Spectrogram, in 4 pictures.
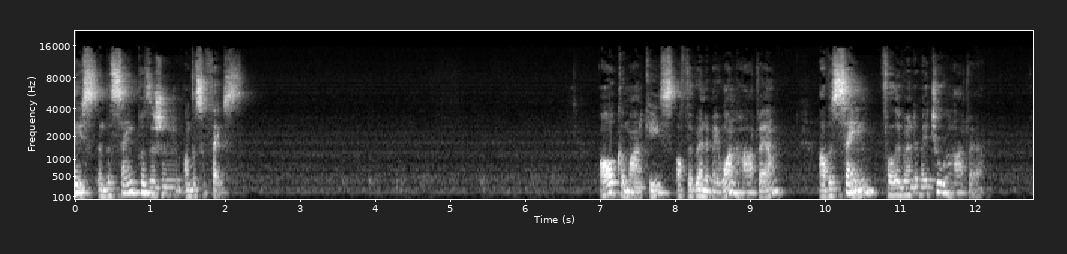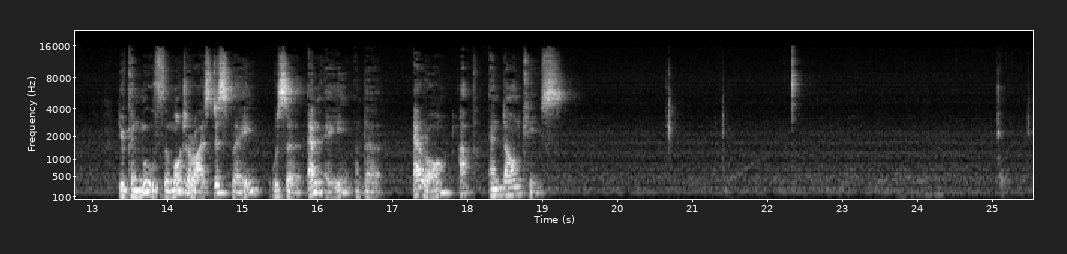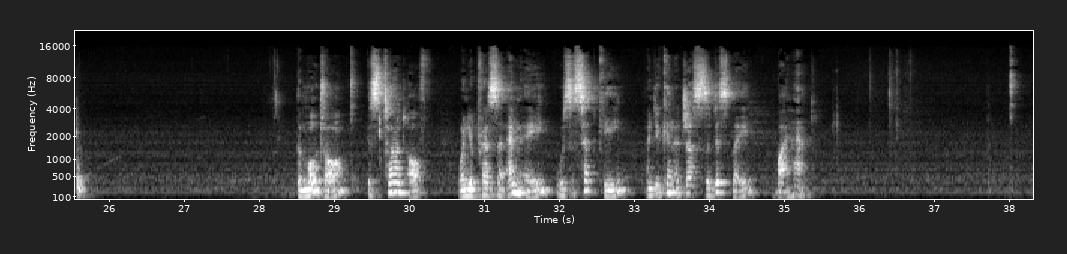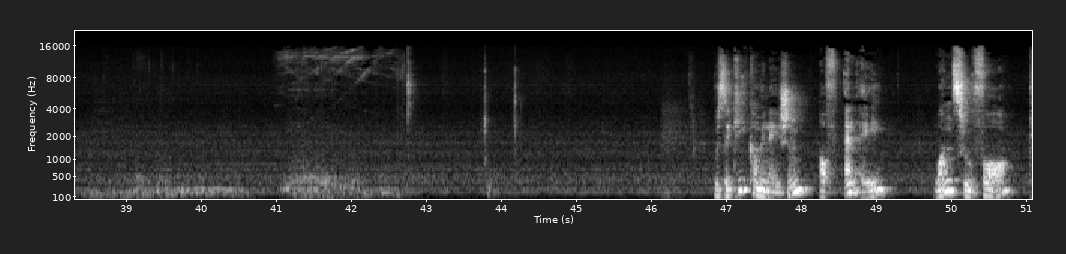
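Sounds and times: low steady hum: 0.0 - 51.0
motorized display mechanical rumble: 36.6 - 46.1.

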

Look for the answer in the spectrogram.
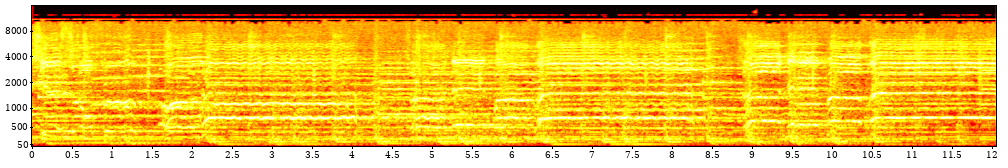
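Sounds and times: pop band accompaniment: 0.0 - 12.0.

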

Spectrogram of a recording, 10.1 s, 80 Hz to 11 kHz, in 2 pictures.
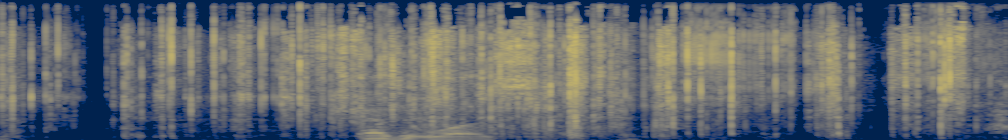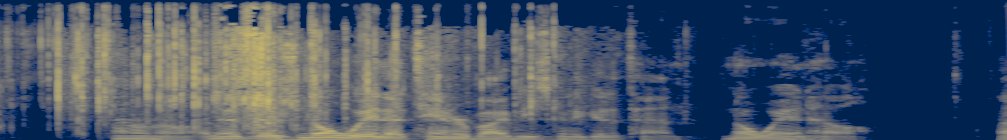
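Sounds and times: foil wrapper tearing and crinkling: 0.0 - 8.1.

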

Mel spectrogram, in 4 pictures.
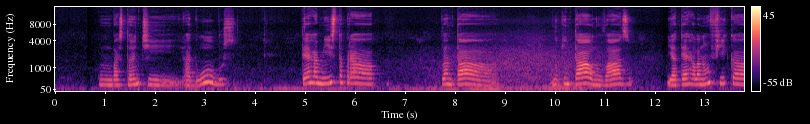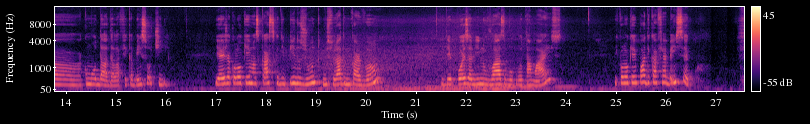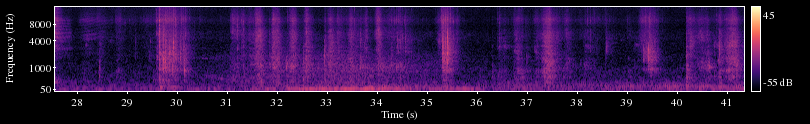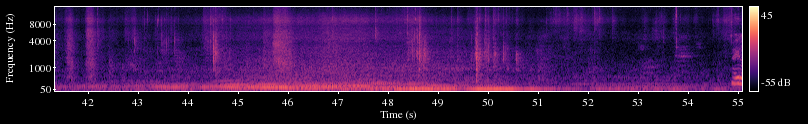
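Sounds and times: potting mix crunching and rustling: 29.4 - 52.3.

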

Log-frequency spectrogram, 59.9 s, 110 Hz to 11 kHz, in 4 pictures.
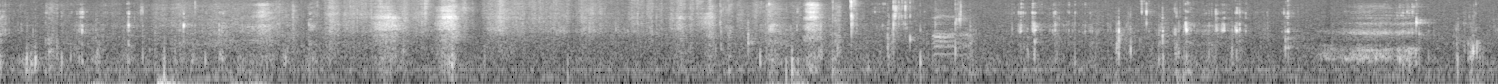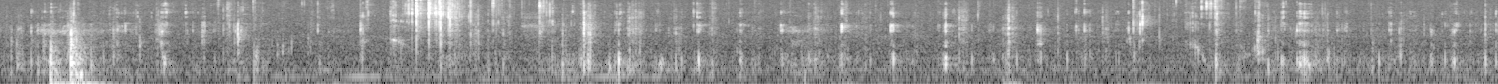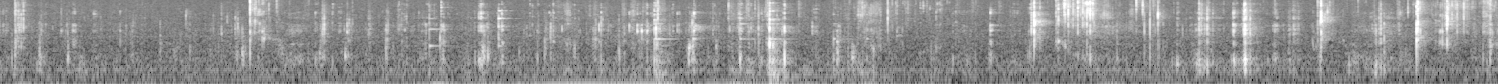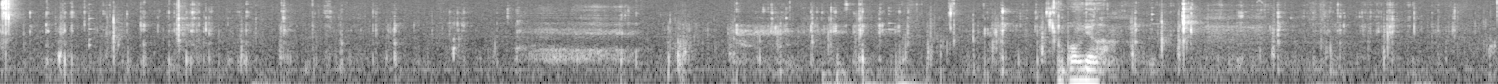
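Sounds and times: crunchy bites and chewing: 14.2 - 30.9, 32.2 - 50.2
fried crust crackling: 18.9 - 20.9, 38.4 - 45.2.

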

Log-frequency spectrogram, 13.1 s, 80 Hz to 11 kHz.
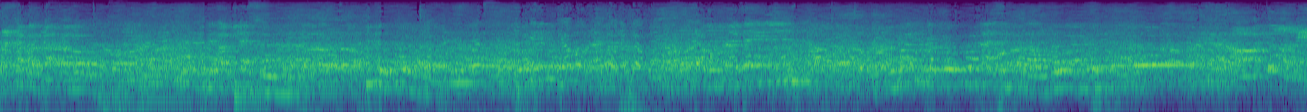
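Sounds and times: congregation praying aloud: 0.0 - 13.0.

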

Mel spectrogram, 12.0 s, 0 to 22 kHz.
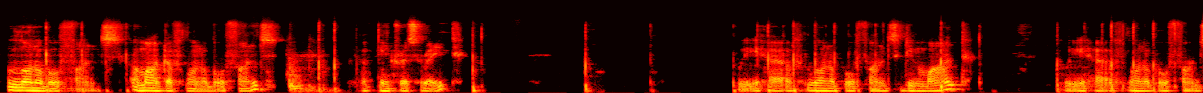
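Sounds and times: stylus tapping on tablet screen: 7.3 - 9.9, 10.5 - 12.0.

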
